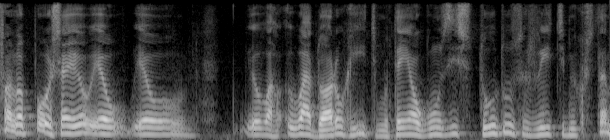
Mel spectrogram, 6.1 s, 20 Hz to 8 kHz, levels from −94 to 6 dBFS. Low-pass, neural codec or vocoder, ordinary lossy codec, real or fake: 7.2 kHz; none; none; real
